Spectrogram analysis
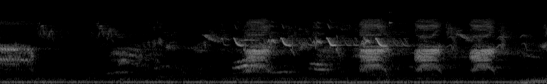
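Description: Common myna giving harsh, scratchy chatter mixed with sharp whistled notes, in bursts about every half second; low background hum throughout.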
